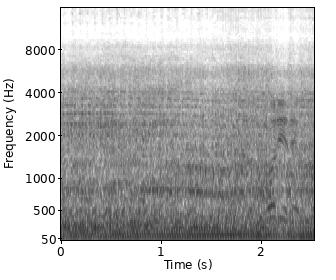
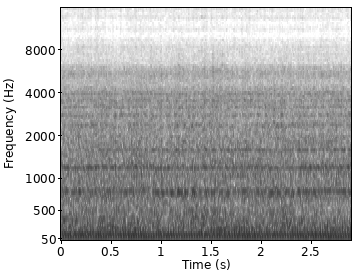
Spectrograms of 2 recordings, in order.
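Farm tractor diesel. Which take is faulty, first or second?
first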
